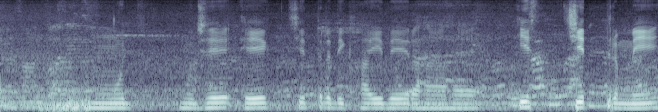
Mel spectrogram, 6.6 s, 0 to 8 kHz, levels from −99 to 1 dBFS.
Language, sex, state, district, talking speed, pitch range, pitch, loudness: Hindi, male, Madhya Pradesh, Katni, 100 wpm, 120-130 Hz, 125 Hz, -19 LUFS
